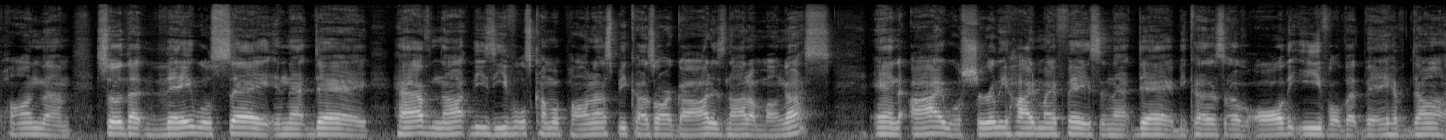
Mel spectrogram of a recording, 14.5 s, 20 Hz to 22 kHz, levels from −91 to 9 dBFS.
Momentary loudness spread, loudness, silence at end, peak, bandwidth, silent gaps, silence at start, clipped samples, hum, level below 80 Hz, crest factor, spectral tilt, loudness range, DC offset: 8 LU; -26 LUFS; 0 s; -10 dBFS; over 20 kHz; none; 0 s; under 0.1%; none; -58 dBFS; 16 dB; -5 dB/octave; 4 LU; under 0.1%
